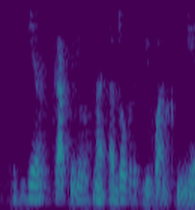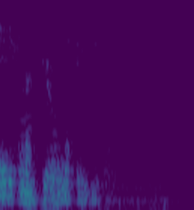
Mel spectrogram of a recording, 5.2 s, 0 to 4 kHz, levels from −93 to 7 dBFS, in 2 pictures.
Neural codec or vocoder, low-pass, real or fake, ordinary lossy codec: codec, 16 kHz, 0.5 kbps, X-Codec, WavLM features, trained on Multilingual LibriSpeech; 3.6 kHz; fake; MP3, 16 kbps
